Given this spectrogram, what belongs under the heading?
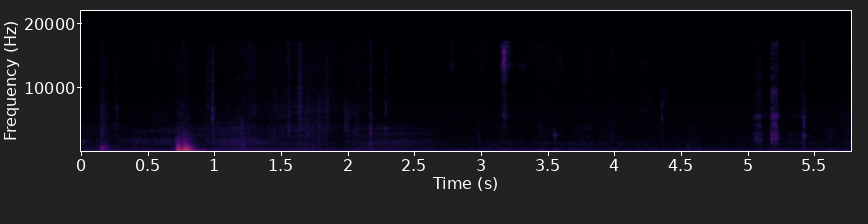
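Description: Scissors snip through knitting yarn with a single crisp close cut, followed by faint handling taps in a quiet room.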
